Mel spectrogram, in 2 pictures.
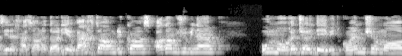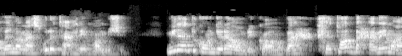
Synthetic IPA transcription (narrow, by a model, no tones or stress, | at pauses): ziːɾe̞xæzɒːne̞d̪ɒːɾije̞væχt̪ʰe̞ɒmɾiːkʰɒːst̪ʔɒːd̪ɒːmʃ̬ubiːnæm | unmoːɣe̞d͡ʒɒːjid̪e̞jvid̪̚kʰojenmiːʃemoɒːve̞nvæmæsʔuːle̞t̪ʰæhɾiːmɦɒːmḭːʃe | miːɾænt̪ukʰo̞ŋɟe̞ɾeɒmɾiːkʰɒːvæxe̞t̪ʰɒːb̚ːe̞hæme̞jemohæ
